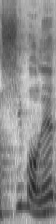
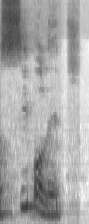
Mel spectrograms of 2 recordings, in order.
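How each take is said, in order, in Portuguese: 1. A palavra começa com som de 'sh'. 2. A palavra começa com som de 's'. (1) "Eles iam falar chibolete" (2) "eles falavam cibolete"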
